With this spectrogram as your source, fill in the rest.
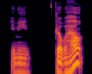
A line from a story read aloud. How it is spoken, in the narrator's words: Delia heard her voice squeak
